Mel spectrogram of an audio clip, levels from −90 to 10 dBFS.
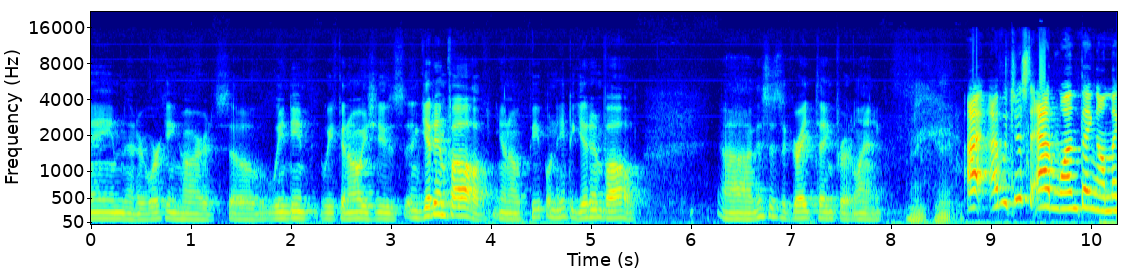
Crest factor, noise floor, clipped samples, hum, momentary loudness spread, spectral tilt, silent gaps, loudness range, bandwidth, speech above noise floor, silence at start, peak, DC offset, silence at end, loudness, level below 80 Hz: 24 dB; -53 dBFS; under 0.1%; none; 21 LU; -4 dB/octave; none; 13 LU; 16.5 kHz; 30 dB; 0 s; 0 dBFS; under 0.1%; 0 s; -22 LUFS; -52 dBFS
